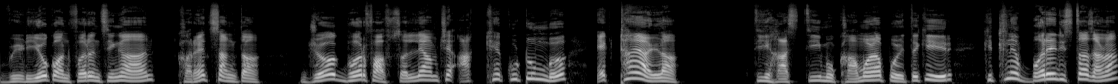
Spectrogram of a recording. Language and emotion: Goan Konkani, happy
